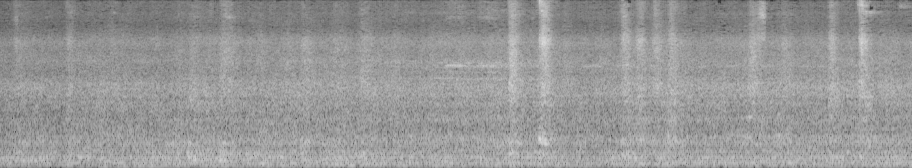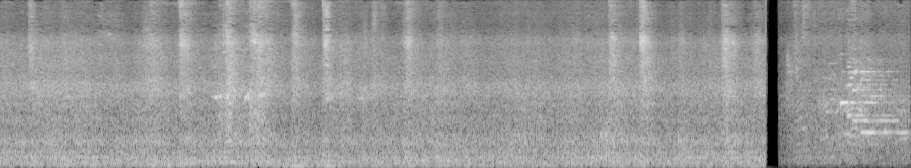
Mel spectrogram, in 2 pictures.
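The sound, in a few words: train crossing a river bridge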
